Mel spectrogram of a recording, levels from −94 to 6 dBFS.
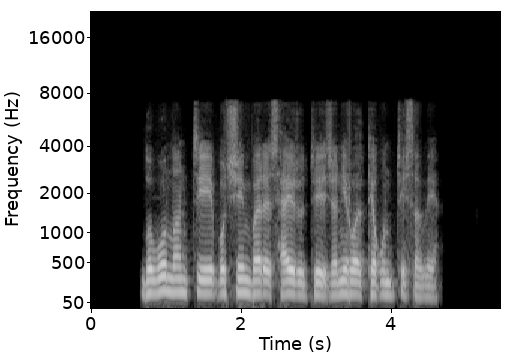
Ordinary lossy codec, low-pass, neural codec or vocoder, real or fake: AAC, 48 kbps; 7.2 kHz; codec, 16 kHz, 0.5 kbps, X-Codec, HuBERT features, trained on LibriSpeech; fake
